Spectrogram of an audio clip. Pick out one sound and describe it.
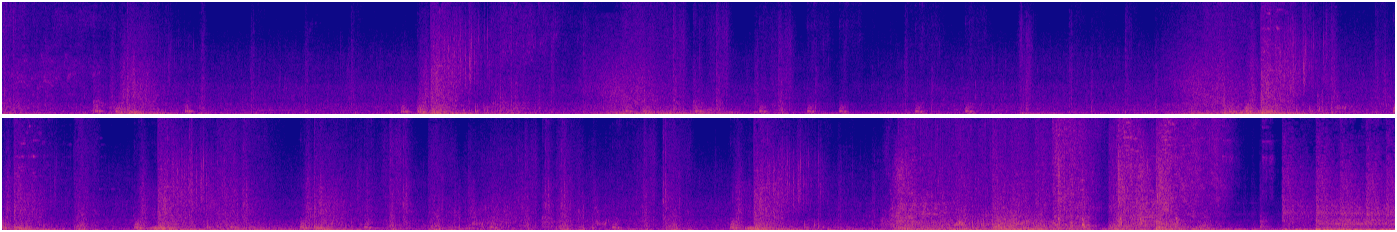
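Game sound effects of sword slashes and impacts ring out in quick bursts.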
